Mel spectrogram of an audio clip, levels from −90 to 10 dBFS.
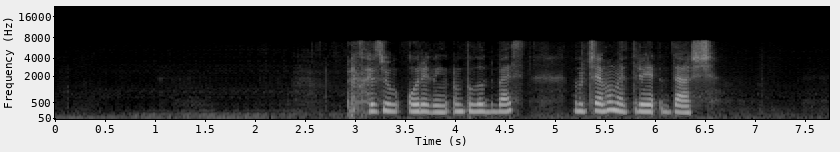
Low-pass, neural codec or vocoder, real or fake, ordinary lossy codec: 7.2 kHz; codec, 16 kHz in and 24 kHz out, 0.6 kbps, FocalCodec, streaming, 2048 codes; fake; none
